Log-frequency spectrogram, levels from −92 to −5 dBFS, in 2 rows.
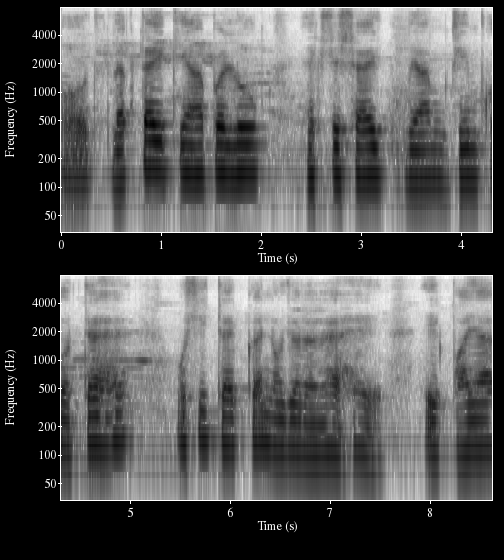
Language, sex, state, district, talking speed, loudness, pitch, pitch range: Hindi, male, Bihar, Katihar, 155 wpm, -20 LUFS, 125 Hz, 120-140 Hz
